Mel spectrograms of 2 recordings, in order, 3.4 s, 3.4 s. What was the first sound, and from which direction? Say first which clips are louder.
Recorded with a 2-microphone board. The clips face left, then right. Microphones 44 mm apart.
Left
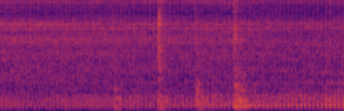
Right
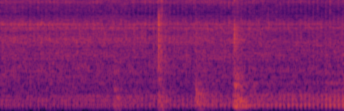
Footsteps: even; centre (ahead or behind).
